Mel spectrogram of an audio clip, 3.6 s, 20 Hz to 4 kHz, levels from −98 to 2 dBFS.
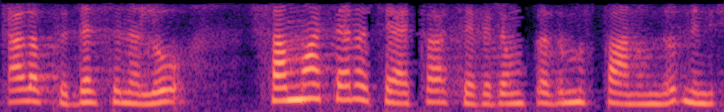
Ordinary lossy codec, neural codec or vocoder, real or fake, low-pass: AAC, 16 kbps; codec, 16 kHz in and 24 kHz out, 0.6 kbps, FocalCodec, streaming, 2048 codes; fake; 3.6 kHz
